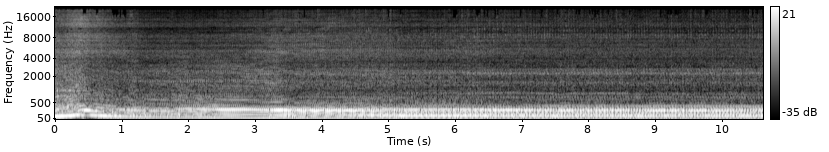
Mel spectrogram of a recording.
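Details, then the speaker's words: Piaggio Fly scooter after fixing two split pipes, no choke, idle being set while listening for hissing: after a blip the idle drifts slightly up and down, still hunting and staying high; owner suspects an air leak. "no still a little bit up and down there still still a tiny bit um got to be an Eary it's got to be but stays High"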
